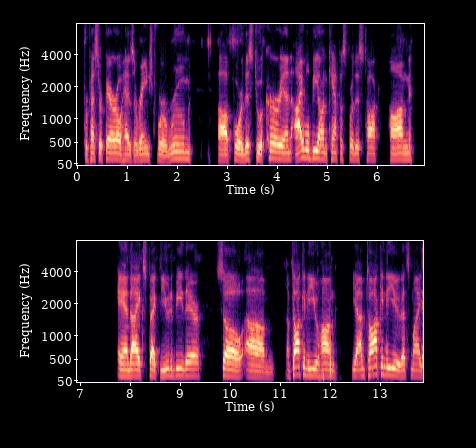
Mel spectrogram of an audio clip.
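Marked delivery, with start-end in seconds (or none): 11.2-13.4 fast tough-guy gangster voice. Speaking to Hong about attending a campus talk, in a Robert De Niro voice. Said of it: "Robert De Niro voice".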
